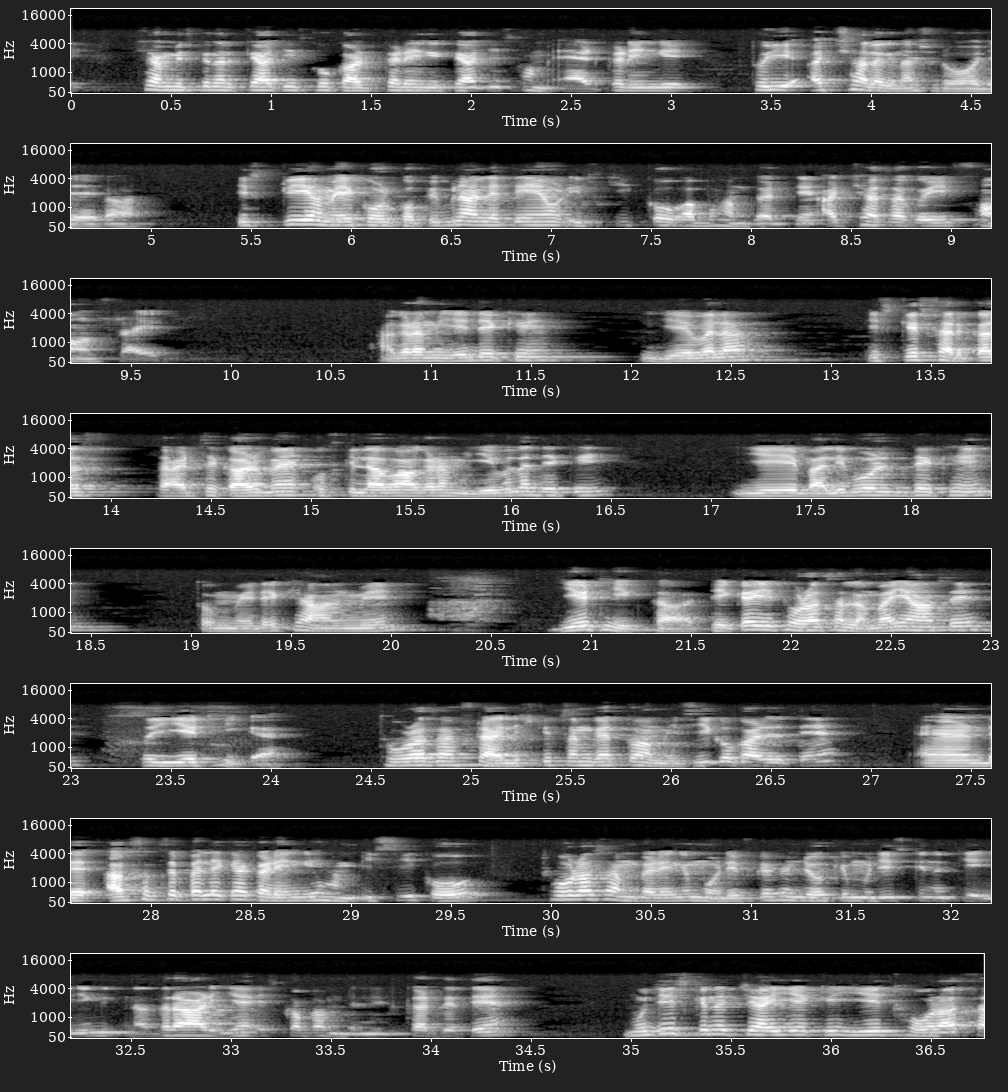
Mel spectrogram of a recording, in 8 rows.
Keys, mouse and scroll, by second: 4.8-6.3 click, 5.7 right click, 6.4-8.0 drag, 22.4 click, 31.0 scroll up 1, 31.5 scroll down 1, 31.6 scroll, 31.9 scroll up 1, 32.9 click, 33.3-33.9 scroll down 1, 34.2 Delete, 34.6 click, 35.0 scroll up 1, 35.6-36.3 click.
